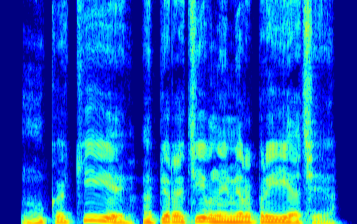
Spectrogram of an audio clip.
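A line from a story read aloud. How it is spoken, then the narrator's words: Conciliatory tone. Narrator (Russian): Примиряющим тоном сказал Данилов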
